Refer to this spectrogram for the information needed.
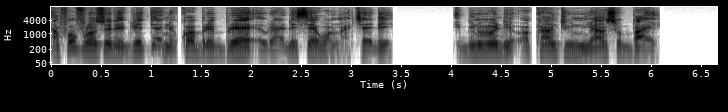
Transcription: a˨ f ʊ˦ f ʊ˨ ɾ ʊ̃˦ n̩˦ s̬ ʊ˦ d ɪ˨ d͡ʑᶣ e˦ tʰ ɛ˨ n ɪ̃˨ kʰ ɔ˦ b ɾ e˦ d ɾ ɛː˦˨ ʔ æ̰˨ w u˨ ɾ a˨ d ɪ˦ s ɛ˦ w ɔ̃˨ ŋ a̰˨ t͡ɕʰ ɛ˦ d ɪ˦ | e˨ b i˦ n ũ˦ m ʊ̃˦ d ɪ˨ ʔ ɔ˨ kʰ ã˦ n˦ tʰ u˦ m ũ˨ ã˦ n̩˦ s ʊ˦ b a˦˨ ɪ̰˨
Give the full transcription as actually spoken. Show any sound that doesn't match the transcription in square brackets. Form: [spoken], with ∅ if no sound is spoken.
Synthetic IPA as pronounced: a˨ f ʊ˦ f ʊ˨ ɾ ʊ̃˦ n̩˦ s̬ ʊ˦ d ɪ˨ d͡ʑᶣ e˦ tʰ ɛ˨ n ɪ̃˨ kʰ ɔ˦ b ɾ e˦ [b] ɾ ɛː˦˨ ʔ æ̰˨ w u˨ ɾ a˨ d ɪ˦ s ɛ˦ w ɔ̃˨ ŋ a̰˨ t͡ɕʰ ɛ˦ d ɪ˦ | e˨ b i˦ n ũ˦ m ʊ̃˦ d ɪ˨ ʔ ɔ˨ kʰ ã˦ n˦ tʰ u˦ [n] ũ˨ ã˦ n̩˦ s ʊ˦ b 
